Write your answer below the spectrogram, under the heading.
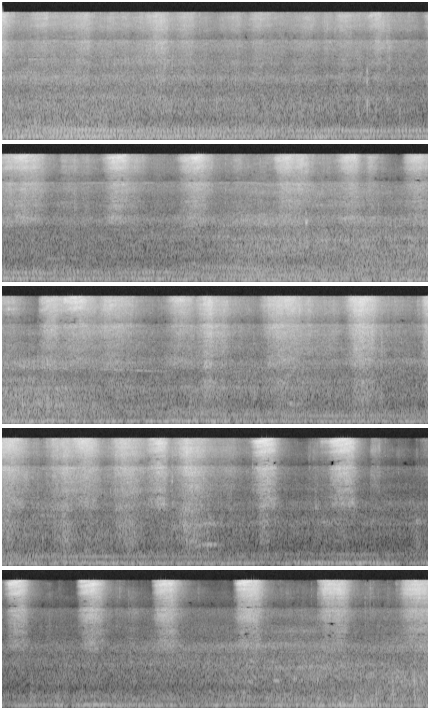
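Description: Stick broom (walis tingting) sweeping dry leaves on pavement in repeated swishes, the strokes coming faster in the second half. Under it, the steady rumble of passing street traffic, with an engine tone from a vehicle going by in the first few seconds.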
